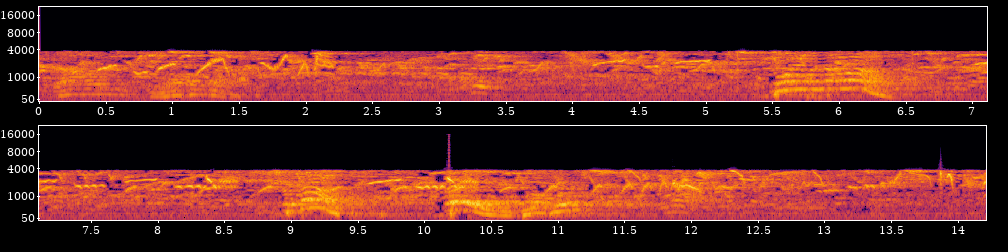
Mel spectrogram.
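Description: A caged songbird sings loud, rapid chirps and trills.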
